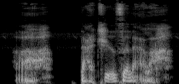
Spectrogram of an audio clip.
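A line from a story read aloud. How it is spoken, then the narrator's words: Hoarse voice. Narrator (Chinese): 沙哑着嗓子说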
